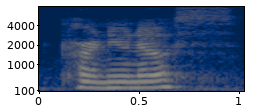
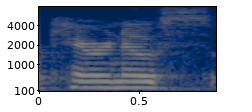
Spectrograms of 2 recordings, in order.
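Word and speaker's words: Cernunnos: on the horn god carnunos or kyranos or sir ninos or cerenos it really depends on how you want to pronounce it or how how his energy comes across to you for me i call him kyranos like heron but nunos at the end so karanos he appears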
